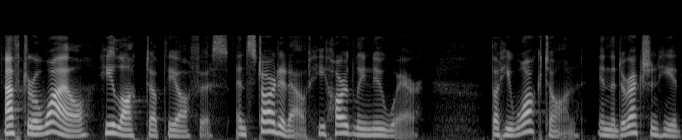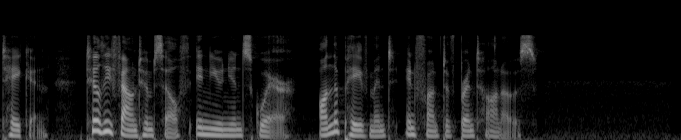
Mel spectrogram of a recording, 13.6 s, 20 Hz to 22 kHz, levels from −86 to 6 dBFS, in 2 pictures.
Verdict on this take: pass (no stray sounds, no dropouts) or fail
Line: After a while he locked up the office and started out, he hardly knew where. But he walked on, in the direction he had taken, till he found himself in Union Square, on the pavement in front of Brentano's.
pass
